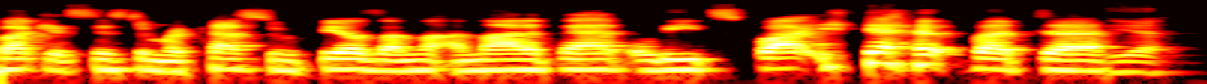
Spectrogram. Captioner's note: chuckles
